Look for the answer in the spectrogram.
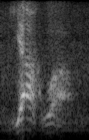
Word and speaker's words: Yahweh: And like I said again, the series is part number 30, the due order of YHWH, proper pronunciation, Yahweh,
